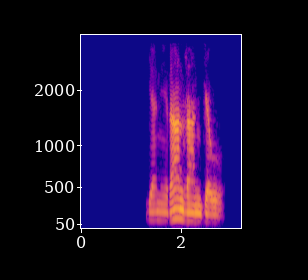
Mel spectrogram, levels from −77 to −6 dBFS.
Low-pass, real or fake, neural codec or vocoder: 3.6 kHz; fake; codec, 44.1 kHz, 7.8 kbps, DAC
